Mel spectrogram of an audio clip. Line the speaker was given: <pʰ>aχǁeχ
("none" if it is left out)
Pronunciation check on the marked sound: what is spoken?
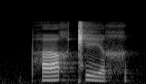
pʰ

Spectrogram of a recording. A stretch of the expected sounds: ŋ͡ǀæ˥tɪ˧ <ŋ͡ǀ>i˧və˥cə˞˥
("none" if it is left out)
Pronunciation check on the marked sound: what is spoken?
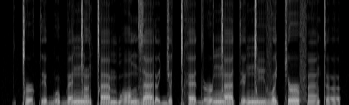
ŋ͡ǀ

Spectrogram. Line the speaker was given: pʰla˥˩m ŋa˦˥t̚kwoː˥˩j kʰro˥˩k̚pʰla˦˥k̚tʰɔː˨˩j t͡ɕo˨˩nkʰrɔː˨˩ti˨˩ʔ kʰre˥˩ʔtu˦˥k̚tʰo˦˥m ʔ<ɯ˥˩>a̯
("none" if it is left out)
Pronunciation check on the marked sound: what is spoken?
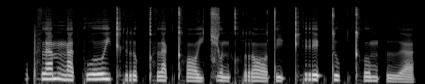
ɯ˨˩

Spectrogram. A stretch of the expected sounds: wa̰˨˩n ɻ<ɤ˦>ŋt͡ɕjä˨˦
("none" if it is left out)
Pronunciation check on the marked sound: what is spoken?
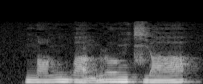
ɤ˦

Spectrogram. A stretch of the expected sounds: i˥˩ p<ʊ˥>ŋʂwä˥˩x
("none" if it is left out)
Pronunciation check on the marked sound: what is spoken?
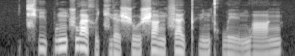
ʊ˥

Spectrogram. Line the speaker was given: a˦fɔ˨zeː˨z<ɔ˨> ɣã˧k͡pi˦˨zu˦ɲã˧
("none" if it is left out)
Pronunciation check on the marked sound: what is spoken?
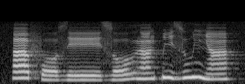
ɔ˨˦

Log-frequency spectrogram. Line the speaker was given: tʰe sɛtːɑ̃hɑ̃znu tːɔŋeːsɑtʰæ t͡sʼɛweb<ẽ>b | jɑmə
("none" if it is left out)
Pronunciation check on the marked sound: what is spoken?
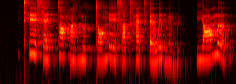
ẽ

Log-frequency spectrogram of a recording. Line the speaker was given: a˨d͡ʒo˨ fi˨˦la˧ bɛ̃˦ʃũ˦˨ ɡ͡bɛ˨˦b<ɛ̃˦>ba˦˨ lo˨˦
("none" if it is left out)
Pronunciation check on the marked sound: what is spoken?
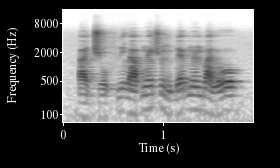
ɛ̃˦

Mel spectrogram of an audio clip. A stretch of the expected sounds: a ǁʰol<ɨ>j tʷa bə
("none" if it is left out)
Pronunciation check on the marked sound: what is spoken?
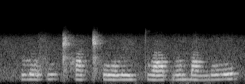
e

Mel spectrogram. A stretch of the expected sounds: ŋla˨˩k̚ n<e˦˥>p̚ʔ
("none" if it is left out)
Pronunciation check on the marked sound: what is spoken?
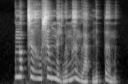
ɨ˦˥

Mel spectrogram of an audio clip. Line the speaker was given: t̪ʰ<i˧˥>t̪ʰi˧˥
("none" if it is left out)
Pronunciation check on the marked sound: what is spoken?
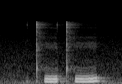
i˧˥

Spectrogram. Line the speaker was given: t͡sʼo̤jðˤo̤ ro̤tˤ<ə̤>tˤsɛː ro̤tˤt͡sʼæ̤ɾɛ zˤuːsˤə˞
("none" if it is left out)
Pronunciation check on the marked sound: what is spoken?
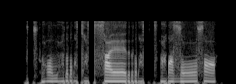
ɛ̤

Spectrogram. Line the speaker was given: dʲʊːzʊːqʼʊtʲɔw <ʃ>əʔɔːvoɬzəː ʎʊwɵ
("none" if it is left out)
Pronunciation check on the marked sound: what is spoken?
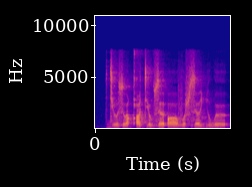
z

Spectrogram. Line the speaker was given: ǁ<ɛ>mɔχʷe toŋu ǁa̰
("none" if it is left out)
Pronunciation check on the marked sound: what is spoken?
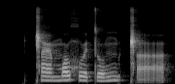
æ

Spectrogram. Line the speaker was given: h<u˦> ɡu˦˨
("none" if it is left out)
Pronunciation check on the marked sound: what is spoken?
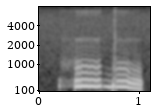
uː˦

